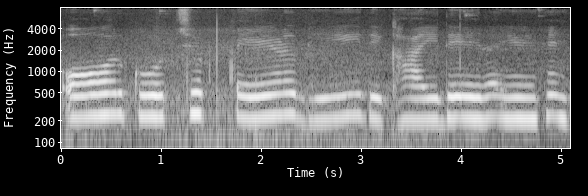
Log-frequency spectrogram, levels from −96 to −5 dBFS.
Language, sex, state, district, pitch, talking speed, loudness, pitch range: Hindi, female, Madhya Pradesh, Dhar, 220 Hz, 95 wpm, -16 LUFS, 210-230 Hz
